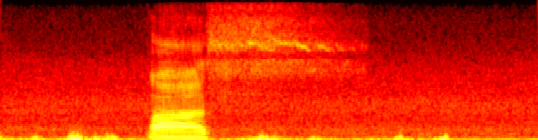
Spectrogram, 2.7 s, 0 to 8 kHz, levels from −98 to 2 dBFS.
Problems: constant background noise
